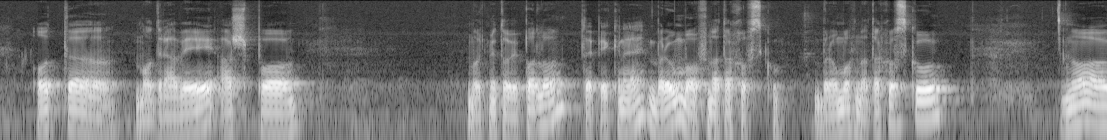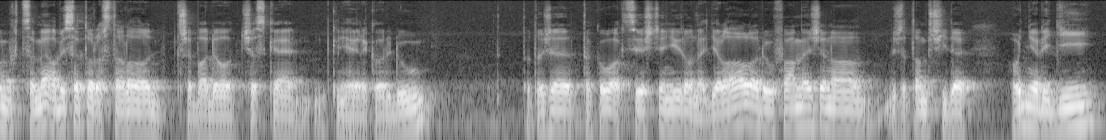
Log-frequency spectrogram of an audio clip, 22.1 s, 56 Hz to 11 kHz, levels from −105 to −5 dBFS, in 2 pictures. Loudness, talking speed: -18 LUFS, 120 wpm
